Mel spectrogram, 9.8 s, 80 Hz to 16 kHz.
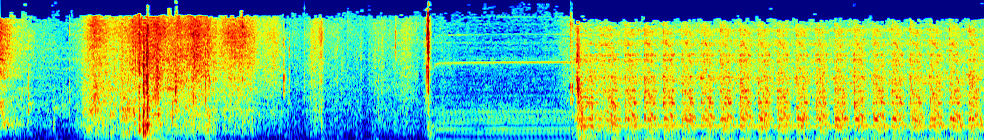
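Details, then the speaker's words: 2009 Geo/Suzuki Swift cold start in March, with possibly stale fuel and a hack job on the ignition; the fuel pump can be heard: a steady, even starter churn at about two or three beats a second, and the engine never fires. "Come on. And some stale fuel. And a hack job on the ignition."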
